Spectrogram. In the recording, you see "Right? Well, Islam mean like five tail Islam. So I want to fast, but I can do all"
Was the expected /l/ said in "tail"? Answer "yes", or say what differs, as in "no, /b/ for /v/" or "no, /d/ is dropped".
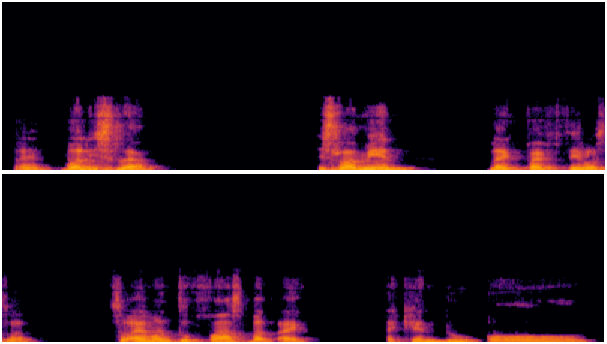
no, /w/ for /l/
